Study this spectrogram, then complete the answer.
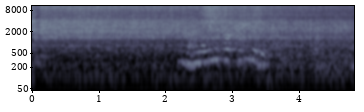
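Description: Mourala fish curry fries and gets stirred in a pan, with a steady close sizzle throughout and a faint voice murmuring briefly under it.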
